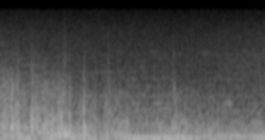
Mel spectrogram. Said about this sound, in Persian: و بر آن فرشته چون ابرها را براند بانگ تندرها به گوش رسد و چون ابرها به تازیانه او به راه افتند آذرخش‌ها بدرخشند.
